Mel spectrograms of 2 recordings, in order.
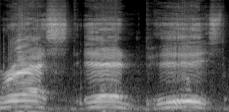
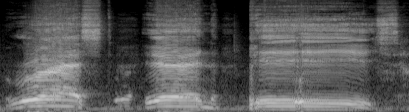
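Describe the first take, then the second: First: Slow, drawn-out rest in peace; slow mock Undertaker intone; Undertaker catchphrase. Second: Low, very slow rest in peace; slow low mock Undertaker; Undertaker's thought. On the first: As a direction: stretch each word out like the Dead Man. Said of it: "Undertaker catchphrase in commentary". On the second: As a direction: draw it out deep and ominous like the Dead Man. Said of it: "he could be thinking".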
